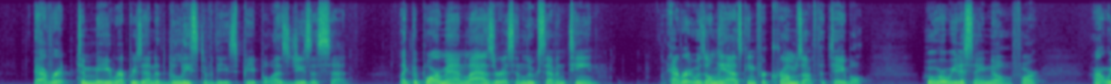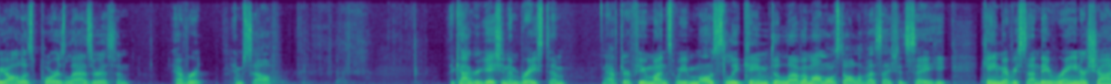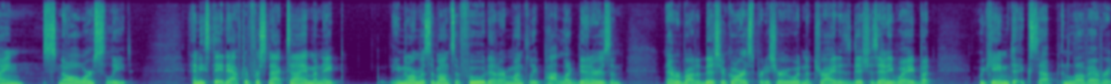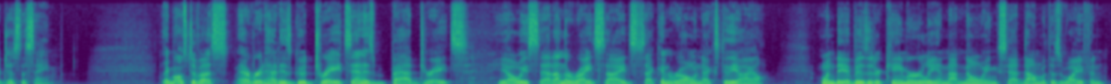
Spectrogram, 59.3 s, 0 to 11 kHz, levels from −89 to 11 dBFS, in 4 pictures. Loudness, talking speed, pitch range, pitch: -19 LUFS, 165 wpm, 120-160 Hz, 140 Hz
